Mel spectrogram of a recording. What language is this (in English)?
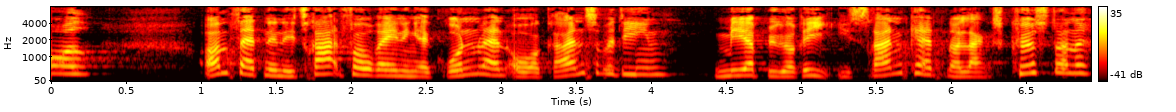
Danish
